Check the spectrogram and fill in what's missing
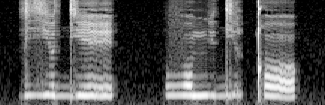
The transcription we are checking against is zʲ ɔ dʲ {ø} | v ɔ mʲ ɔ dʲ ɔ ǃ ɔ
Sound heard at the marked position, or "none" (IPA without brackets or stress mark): e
